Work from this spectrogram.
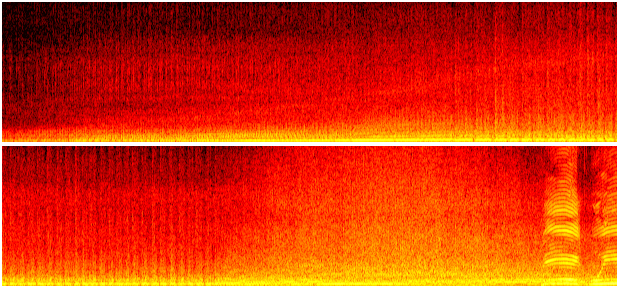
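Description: Street car drag racer launching into a big wheel stand at a Las Vegas drag race, engine roaring steadily and rising through a long pull, heard at a distance under an announcer's commentary.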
